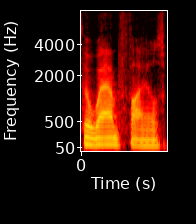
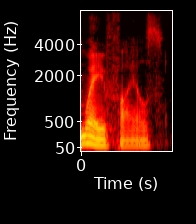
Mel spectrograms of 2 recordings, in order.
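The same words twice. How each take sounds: First: "wav" with the a of wave, /weɪv/; "wav" pronounced wave. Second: "wav" with the short a of cat, /wæv/; "wav" with a flat short a; wav said as in have. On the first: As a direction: say "wav" to rhyme with save. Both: Shown as a demonstration. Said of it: "or I would call them wav files".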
